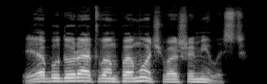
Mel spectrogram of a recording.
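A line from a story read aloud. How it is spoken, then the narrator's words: Calm reply. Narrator (Russian): как всегда спокойно ответил Страйкер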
